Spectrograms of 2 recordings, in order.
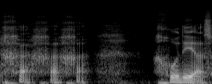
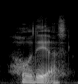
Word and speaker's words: judías: That is just because even though it's like a like from hello with an like the H sound in English, it's just a little bit more strong than that. Okay, it's a bit stronger. So it's like judías, judías. But if you really struggle to make that sound, it's perfectly fine if you just make it like the ones you are used to, like hello, judías, judías, judías.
